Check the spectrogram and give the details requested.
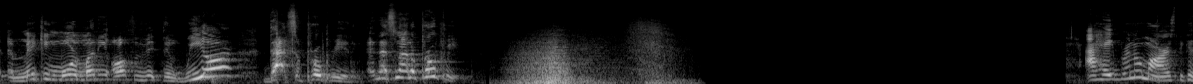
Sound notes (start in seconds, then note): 4.9 swooshing sound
